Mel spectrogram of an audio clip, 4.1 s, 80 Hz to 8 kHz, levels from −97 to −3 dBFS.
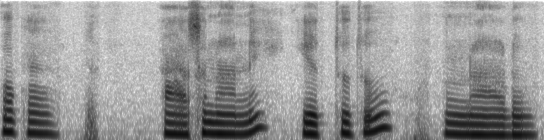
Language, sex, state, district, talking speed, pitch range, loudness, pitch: Telugu, female, Andhra Pradesh, Krishna, 60 wpm, 165-190 Hz, -16 LUFS, 175 Hz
